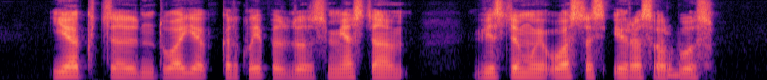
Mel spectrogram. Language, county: Lithuanian, Vilnius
